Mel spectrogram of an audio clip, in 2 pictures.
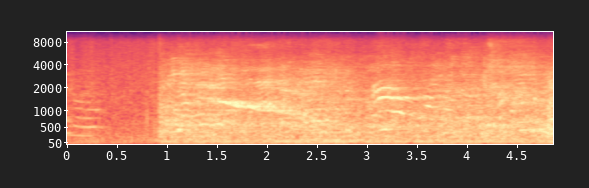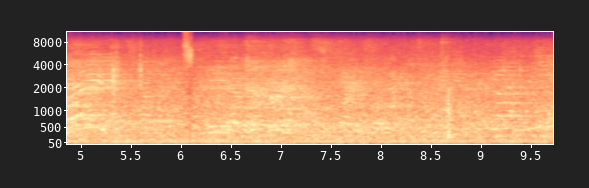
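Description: A crowd murmurs and chatters in a large tent.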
